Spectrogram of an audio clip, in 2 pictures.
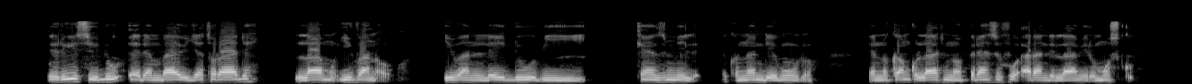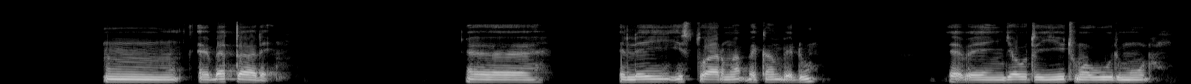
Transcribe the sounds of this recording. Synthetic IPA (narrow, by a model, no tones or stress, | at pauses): ɛɾiːsiduʔɛɗɛmbaːwid͡ʒatɔɾaːdɛ | laːmuʔivanʔɔ̰ | ʔivanlɛjduːɓi | kɛnzmil | kɔnandiɛmuːɗṵm | ʔɛnːɔkaŋkɔlaːtinɔpɾɛns̬fuʔa̰ɾandɛlaːmiɗɔmosku̥ | ɛbɛtːaːdɛ | ɛ | ɛlejistuaɾmaɓːɛkamɓɛdu | ʔɛɓɛɲd͡ʒawtajiːtumawuːɾimuːɗun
